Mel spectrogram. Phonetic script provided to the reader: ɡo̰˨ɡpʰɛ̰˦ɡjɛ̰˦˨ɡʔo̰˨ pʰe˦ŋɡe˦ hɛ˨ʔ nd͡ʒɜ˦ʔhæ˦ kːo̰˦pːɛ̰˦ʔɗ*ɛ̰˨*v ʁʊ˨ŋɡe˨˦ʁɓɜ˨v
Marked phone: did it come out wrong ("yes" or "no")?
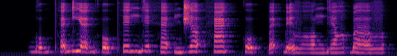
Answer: yes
